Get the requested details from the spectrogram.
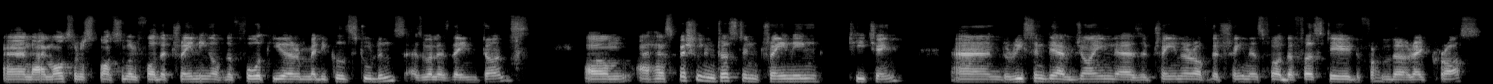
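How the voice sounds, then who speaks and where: Man, husky voice, from the UAE, earnest, video call self-introduction. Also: mid-range voice, steady tone, moderate pace, bright, forceful tone, low-quality recording. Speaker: emergency physician and educator.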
